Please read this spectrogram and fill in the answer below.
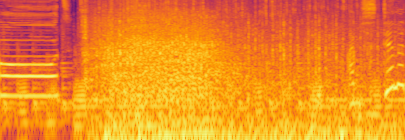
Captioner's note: plane engine starts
